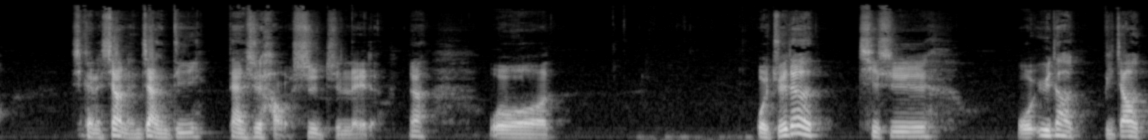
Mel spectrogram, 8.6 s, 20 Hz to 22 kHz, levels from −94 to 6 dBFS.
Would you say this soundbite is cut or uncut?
cut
